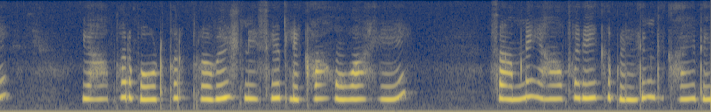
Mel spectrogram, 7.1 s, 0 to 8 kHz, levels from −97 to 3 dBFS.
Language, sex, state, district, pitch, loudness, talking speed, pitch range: Hindi, female, Rajasthan, Jaipur, 365 Hz, -16 LUFS, 145 wpm, 355-390 Hz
